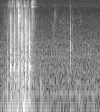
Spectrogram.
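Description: A wire fox terrier shaking herself, her collar tags jingling in a quick metallic rattle of about half a second near the start. A single faint click follows about halfway through.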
